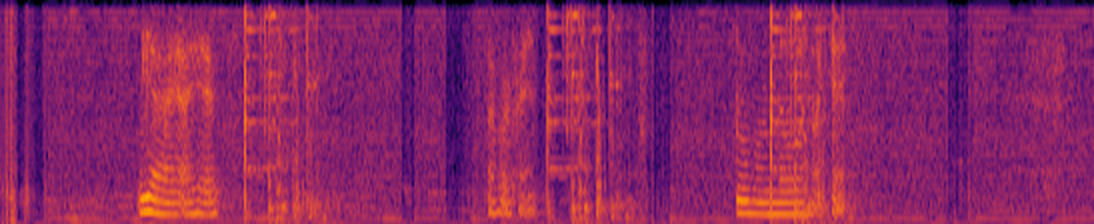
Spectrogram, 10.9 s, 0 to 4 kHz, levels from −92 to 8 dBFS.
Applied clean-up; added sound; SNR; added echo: none; Shatter; 2 dB; none.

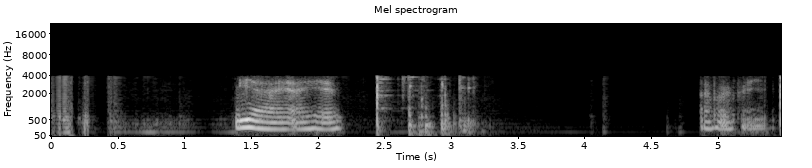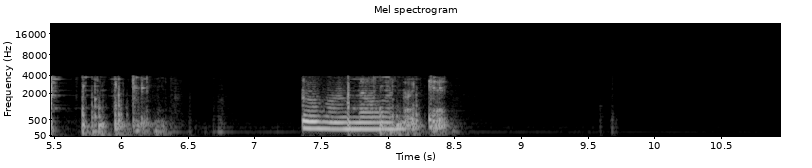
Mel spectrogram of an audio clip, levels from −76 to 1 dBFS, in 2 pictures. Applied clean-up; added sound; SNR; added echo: neural mask model RNNoise.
